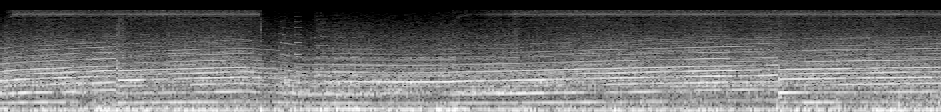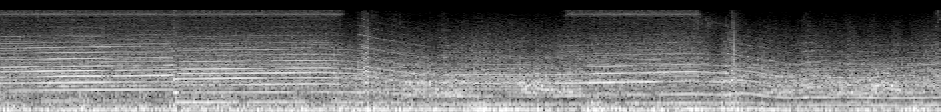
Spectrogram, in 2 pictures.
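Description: A racing car engine roars at high revs, climbing in pitch and dropping sharply at each gear change.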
